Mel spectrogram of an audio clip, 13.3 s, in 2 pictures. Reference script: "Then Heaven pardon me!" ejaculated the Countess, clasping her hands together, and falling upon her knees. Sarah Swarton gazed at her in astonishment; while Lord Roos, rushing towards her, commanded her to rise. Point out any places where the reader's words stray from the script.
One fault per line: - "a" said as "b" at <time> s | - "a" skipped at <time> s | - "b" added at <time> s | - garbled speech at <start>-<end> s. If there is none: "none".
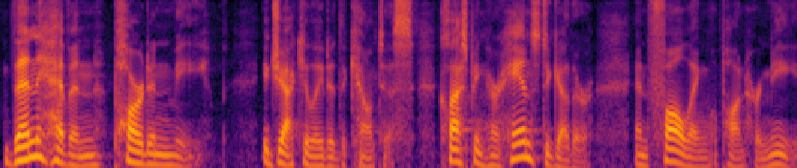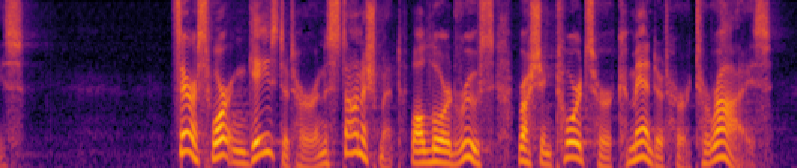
none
